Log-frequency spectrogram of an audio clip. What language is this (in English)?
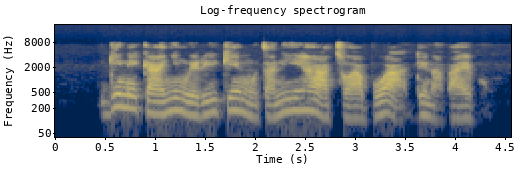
Igbo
